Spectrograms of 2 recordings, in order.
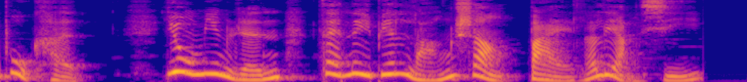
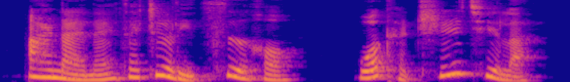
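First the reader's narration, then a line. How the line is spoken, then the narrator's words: Laughing. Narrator (Chinese): 鸳鸯因向凤姐笑道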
